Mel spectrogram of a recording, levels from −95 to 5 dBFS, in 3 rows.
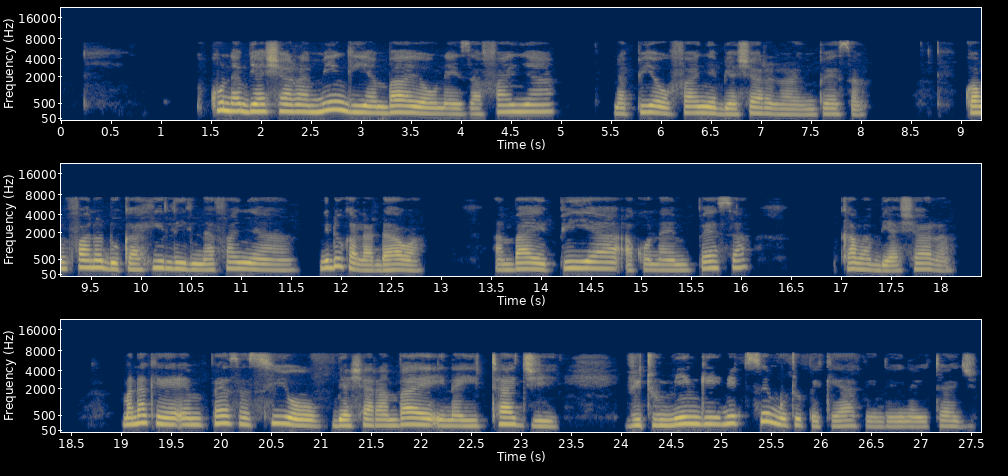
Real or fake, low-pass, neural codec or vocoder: real; 7.2 kHz; none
